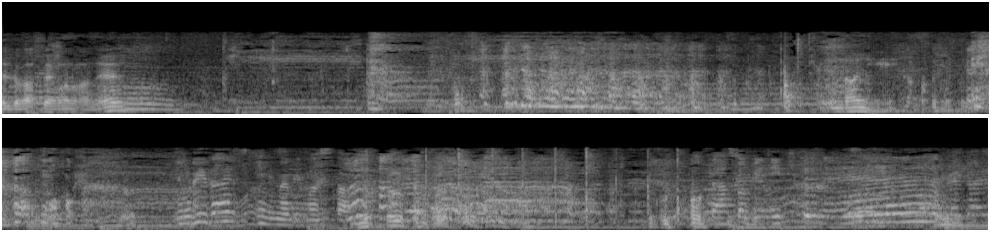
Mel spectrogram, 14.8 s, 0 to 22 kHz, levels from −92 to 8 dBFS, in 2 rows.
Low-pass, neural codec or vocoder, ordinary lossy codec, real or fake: 7.2 kHz; vocoder, 22.05 kHz, 80 mel bands, WaveNeXt; MP3, 32 kbps; fake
